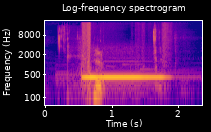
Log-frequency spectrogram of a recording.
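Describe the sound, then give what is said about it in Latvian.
A single steady telephone line tone from a call coming in to a radio program, mid-pitched and fairly loud, holds for about a second and a half, preceded by a few soft clicks and rustles, with no voices. “Nu, e, raidījums tuvojas beigām, vēl ir vien, viens zvans, uz kuru tad arī atbildēsim.”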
